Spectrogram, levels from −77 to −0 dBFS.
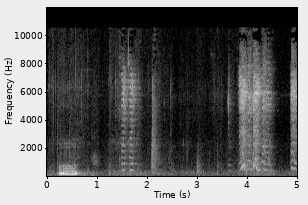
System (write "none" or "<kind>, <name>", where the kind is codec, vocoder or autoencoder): none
